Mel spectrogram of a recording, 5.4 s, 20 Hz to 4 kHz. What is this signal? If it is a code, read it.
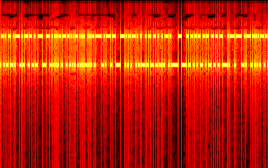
RTTY, about 45.45 baud. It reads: WEAPONS SYSTEM 20-MILLIMETER
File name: fsk850 / battleshipnj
